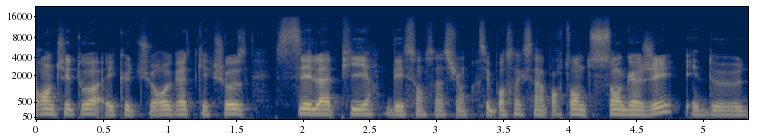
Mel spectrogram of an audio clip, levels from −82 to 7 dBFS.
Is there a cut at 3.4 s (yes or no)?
yes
